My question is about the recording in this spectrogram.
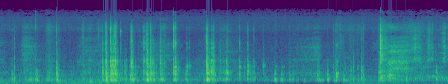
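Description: Small screwdrivers prying at plastic push-in clips in a Polaris RZR's plastic body panel: scattered clicks, taps and scrapes of metal on plastic, thickest from about two to four seconds in.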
